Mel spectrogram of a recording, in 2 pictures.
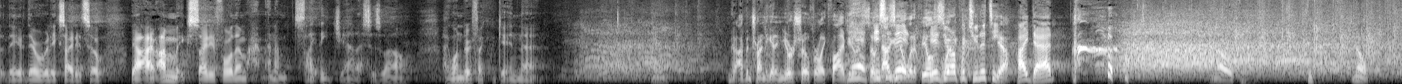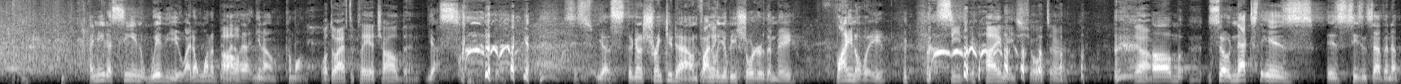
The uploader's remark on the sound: We went LIVE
